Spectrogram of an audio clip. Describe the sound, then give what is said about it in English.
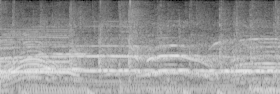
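Studio interns clap and cheer, with whoops and shouts sliding up and down in pitch over a steady bed of applause and crowd chatter. “The old interns used to boo. The new ones clap. That's a big ovation you got in there.”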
